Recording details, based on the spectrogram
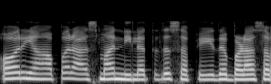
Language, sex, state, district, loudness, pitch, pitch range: Hindi, female, Chhattisgarh, Sukma, -14 LUFS, 240 Hz, 230-255 Hz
